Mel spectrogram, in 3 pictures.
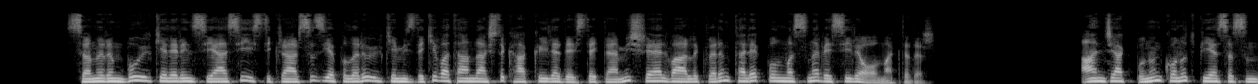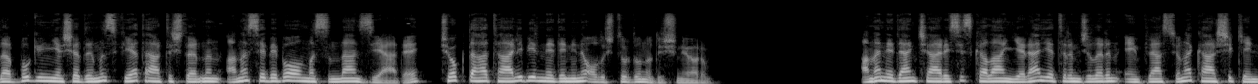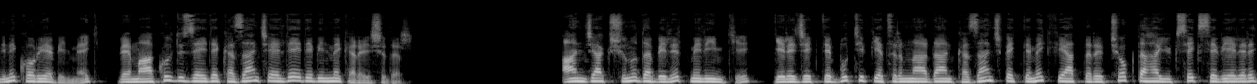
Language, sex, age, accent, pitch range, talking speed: Turkish, male, 40-59, native, 125-150 Hz, 110 wpm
